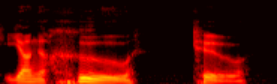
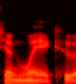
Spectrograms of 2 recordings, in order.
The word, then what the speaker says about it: Younghoe Koo: It looks like it's Young Hoo Koo, but it's Young Wei Koo apparently.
